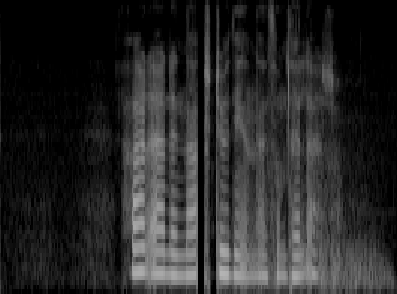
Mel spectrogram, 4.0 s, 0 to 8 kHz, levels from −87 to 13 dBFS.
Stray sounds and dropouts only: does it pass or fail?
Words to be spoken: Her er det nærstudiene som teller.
fail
